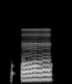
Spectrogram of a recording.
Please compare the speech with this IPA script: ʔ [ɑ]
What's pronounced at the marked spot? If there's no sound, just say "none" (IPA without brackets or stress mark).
ɔ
